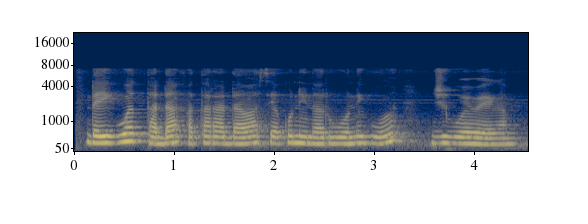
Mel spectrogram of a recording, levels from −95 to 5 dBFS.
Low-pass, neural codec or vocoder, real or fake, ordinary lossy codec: 7.2 kHz; none; real; none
